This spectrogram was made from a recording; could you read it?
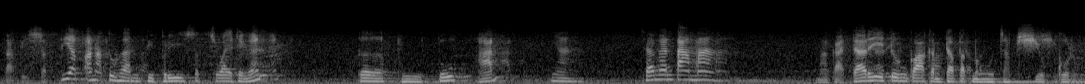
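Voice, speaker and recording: A man's voice: fairly high pitch, noisy background. A male evangelist preaching a sermon, telling stories with playful laughing asides and quizzing the congregation. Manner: animated storytelling, quizzing the congregation.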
